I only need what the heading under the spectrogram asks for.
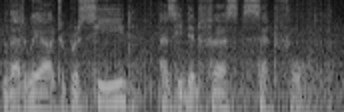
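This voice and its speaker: An actor playing a solemn, scholarly conspirator in a fantasy game, speaking in measured, formal, archaic language. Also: male voice, fairly low pitch, expressive, heavy background noise. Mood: grave, foreboding. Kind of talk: theatrical fantasy video game acting.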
